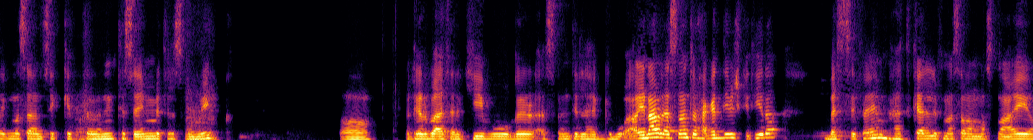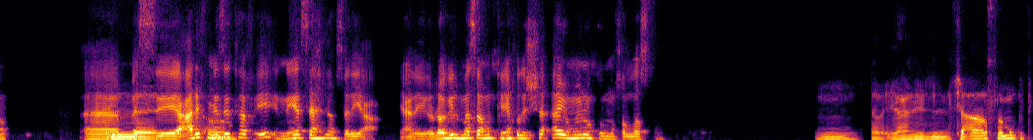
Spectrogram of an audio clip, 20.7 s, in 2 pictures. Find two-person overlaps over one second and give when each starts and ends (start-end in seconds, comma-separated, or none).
none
